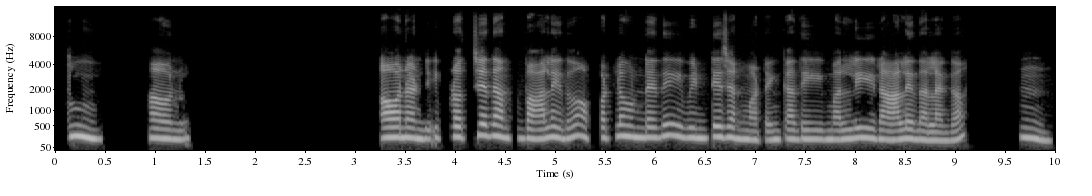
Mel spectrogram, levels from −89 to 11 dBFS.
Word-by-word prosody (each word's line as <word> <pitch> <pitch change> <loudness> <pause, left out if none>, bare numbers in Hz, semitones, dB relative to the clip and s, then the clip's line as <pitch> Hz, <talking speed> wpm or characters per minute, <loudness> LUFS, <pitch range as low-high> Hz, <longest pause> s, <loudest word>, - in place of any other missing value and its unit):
హ్మ్. 255 -4 +4 0.6
అవును. 205 -1 -1 1.9
అవునండి. 230 -3 +4
ఇపుడొచ్చేదంత 240 +1 +2 0.2
బాలేదు. 215 +2 +1
అప్పట్లో 230 +3 -4
ఉండేది 230 +2 0 0.2
వింటేజ్ 225 +2 +1
అన్నమాట. 185 -3 -2
ఇంకది 195 0 -2 0.2
మళ్ళీ 205 +4 0 0.2
రాలేదలాగా. 185 -2 +1 0.6
హ్మ్. 215 -4 -1
215 Hz, 80 wpm, -23 LUFS, 195-235 Hz, 1.9 s, హ్మ్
